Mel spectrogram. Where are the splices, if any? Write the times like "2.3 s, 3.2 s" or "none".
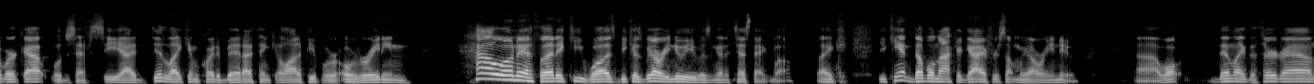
none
